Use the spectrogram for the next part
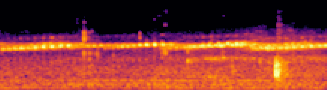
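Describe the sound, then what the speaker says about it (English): Frogs croaking at night near a cemetery, a steady high-pitched trilling chorus with a few brief sharper calls poking out, faint and continuous. "These frogs are going crazy."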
